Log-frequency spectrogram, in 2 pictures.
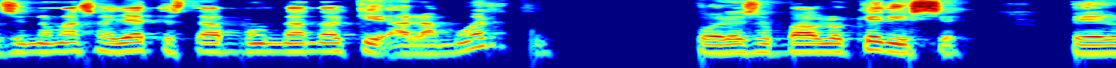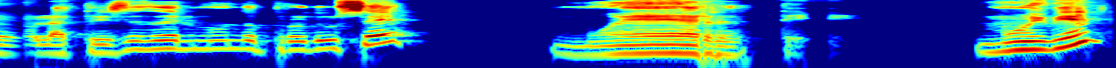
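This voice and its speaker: A man's voice: fairly high pitch, darkish tone, no echo, clean studio sound. A man preaching as a pastor, explaining his book's teachings, often asking the audience questions and repeating key phrases for emphasis. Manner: asks the audience rhetorical questions. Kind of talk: teaching sermon presenting his book.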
